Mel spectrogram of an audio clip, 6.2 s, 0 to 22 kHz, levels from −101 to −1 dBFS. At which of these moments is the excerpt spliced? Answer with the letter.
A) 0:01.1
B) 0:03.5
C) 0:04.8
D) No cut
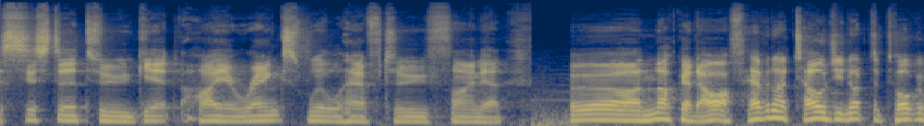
B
